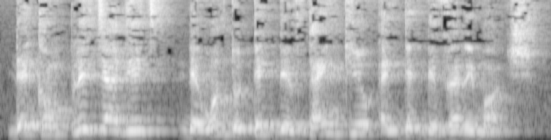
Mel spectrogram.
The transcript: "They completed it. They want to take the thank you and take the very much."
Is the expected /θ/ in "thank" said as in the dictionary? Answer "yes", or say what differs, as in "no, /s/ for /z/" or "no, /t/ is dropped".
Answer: no, /t/ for /θ/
